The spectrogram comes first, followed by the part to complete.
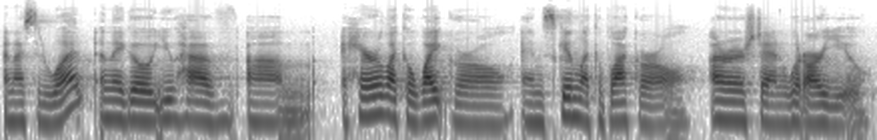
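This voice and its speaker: A woman with a slightly low voice speaks as an interview guest. She tells personal stories casually. Her manner is reflective and conversational. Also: fairly even intonation, normal speed, creaky. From born in England, grew up in small-town Virginia, USA. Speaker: interview guest, company CEO.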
